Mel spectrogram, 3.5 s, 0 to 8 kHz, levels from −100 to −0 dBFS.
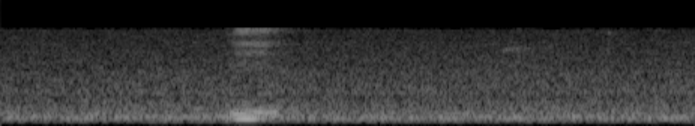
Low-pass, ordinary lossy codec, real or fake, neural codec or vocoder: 7.2 kHz; AAC, 16 kbps; real; none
